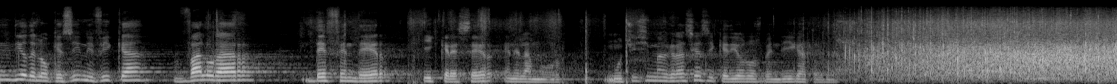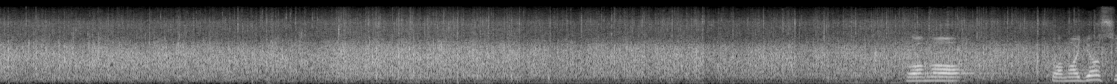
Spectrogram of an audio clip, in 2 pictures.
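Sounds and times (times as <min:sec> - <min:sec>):
speech: 0:00.0 - 0:08.6, 0:20.2 - 0:20.9, 0:21.7 - 0:22.3
audience applause: 0:08.3 - 0:22.3.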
